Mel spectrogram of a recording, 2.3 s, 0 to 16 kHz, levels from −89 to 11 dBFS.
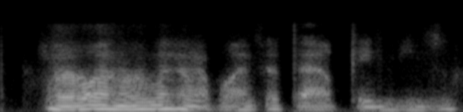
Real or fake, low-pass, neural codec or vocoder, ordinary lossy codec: fake; 7.2 kHz; codec, 16 kHz, 0.5 kbps, FreqCodec, smaller model; Opus, 32 kbps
